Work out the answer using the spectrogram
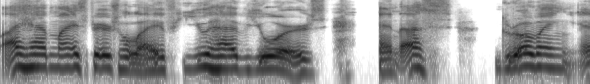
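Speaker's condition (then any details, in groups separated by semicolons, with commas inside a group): Cerebral palsy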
